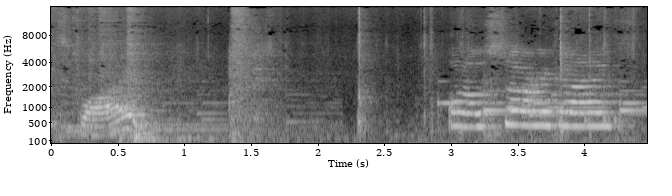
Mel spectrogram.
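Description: A young girl's high, sliding play-voice, then a pause broken by a couple of light knocks, then a sung tune of held notes starting about three seconds in.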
